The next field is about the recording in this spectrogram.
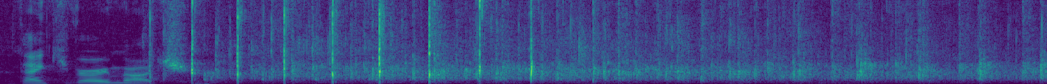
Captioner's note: applause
